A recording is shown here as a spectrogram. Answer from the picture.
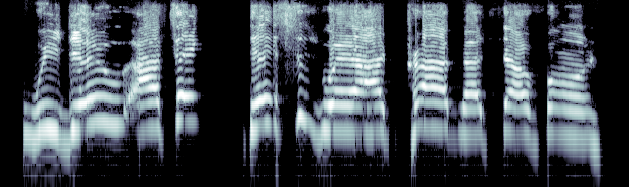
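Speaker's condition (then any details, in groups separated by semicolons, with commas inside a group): Cerebral palsy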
